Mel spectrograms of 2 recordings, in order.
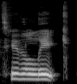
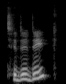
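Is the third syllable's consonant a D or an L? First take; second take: L; D. First: The third syllable starts with an l sound. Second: The third syllable starts with a d sound. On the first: The speaker calls it right. "it's Tiddalik" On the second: The speaker calls it wrong. "me with the tongue tongue twister, I went Tiddadick"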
